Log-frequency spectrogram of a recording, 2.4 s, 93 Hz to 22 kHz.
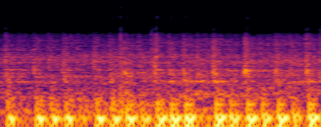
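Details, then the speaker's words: Honda CB100 K3 with CDI, after rework on a bike that previously would not idle down, started: low, steady single-cylinder idle, even unhurried pulse, smooth quiet head; idle now comes down low, normal idle. "Sekarang kita coba nyalakan. Sekarang langsam bisa kecil ya."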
